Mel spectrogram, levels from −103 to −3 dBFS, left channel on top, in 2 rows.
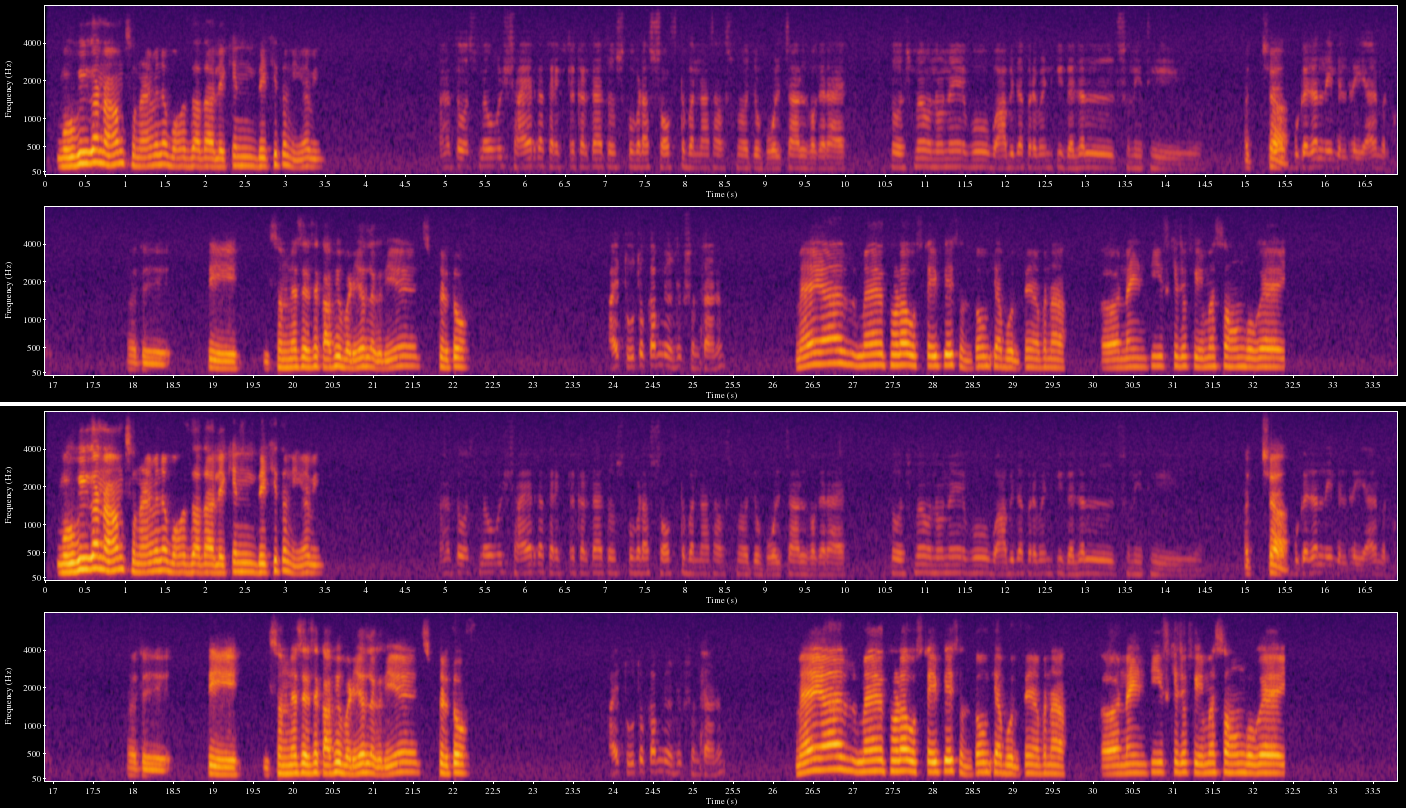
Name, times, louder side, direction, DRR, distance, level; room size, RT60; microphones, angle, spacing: voice 1, 0.1-3.5 15.0-15.5 17.9-18.5 18.9-19.3 19.6-22.2 26.3-29.7 30.1-32.4, right 4 dB, 55° right, 0.7 m, -23 dB
voice 2, 4.9-10.0 10.6-14.5 15.3-16.8 23.9-25.4, left 2 dB, 75° left, 5.1 m, -40 dB
open air
head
